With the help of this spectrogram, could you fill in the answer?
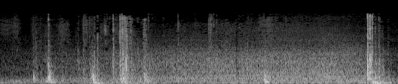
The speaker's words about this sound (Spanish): Suben al coche.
